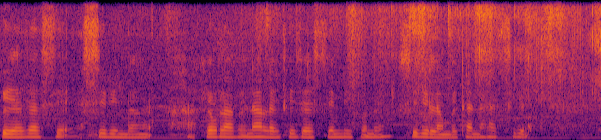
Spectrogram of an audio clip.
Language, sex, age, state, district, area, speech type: Bodo, female, 30-45, Assam, Baksa, rural, spontaneous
